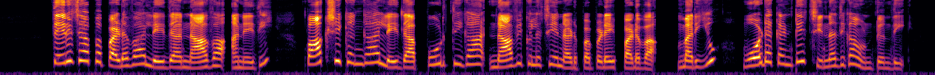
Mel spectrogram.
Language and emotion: Telugu, neutral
